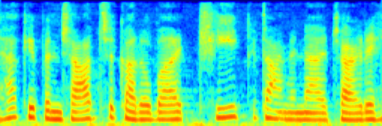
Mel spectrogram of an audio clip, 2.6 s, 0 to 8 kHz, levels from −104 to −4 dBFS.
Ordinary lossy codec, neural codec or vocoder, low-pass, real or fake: none; codec, 16 kHz, 1.1 kbps, Voila-Tokenizer; none; fake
